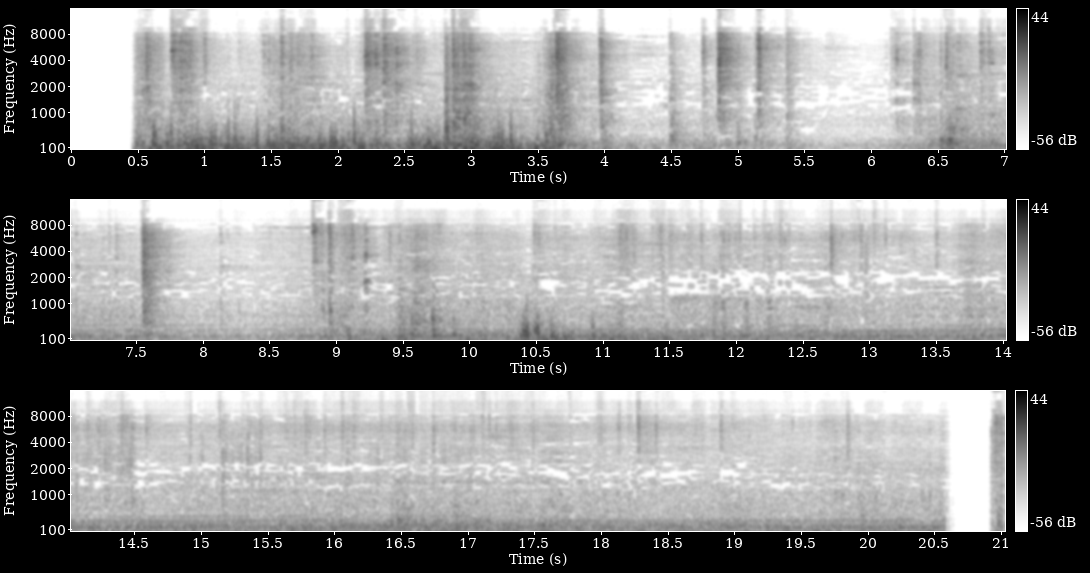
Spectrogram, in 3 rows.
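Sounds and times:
metal clanks and knocks: 0:00.5 - 0:05.6
hand truck rattling over paving: 0:08.8 - 0:18.4.

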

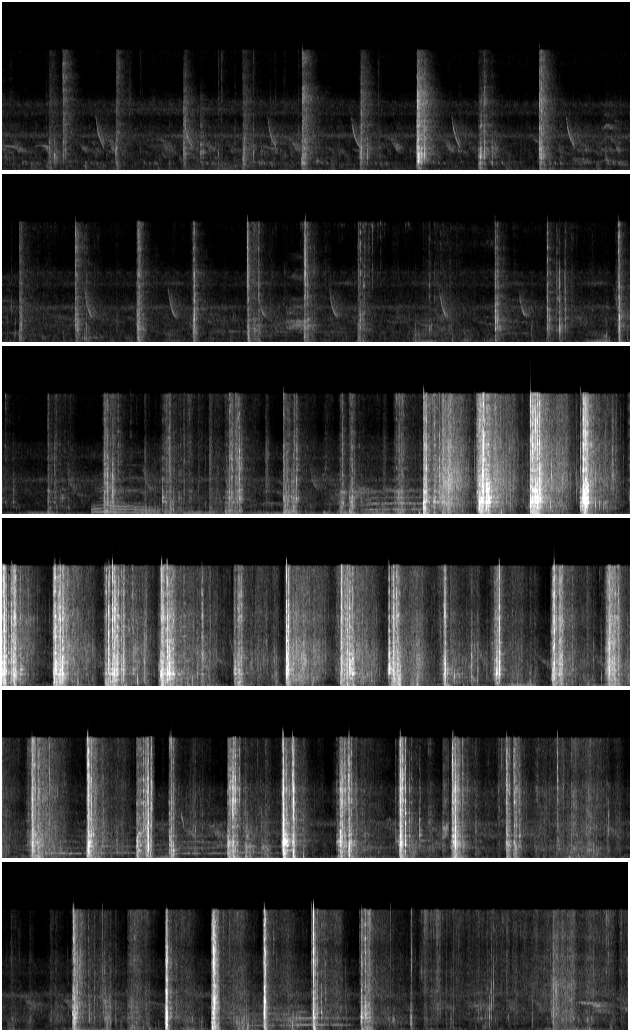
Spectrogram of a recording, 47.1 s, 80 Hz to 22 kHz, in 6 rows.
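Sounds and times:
faint chirps: 0:06.8 - 0:20.4
rhythmic chopping strikes: 0:20.9 - 0:38.0.

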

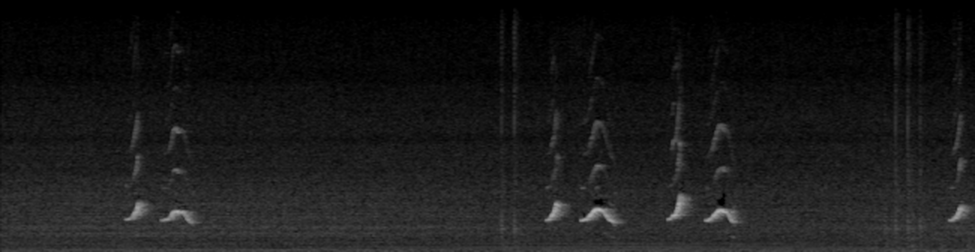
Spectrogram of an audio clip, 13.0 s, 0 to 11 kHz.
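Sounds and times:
cockatiel wolf whistling: 0:01.6 - 0:02.6, 0:07.3 - 0:08.3, 0:08.9 - 0:09.9, 0:12.6 - 0:13.0.

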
